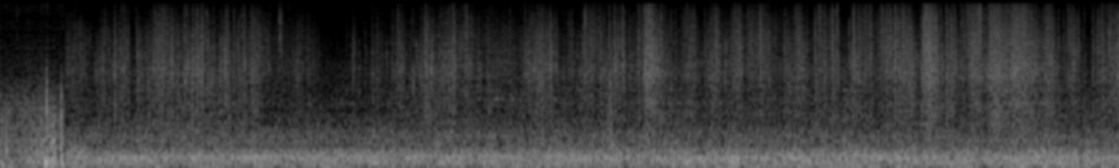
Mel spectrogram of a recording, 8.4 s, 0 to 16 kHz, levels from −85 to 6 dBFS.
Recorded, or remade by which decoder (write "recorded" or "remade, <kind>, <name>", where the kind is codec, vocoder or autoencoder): recorded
